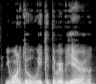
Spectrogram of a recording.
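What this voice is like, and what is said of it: Bad impression of Steve Schirripa. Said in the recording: “bad Steve impression”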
